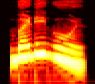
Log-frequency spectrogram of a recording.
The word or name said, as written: ಬಿಡುಕುಳ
